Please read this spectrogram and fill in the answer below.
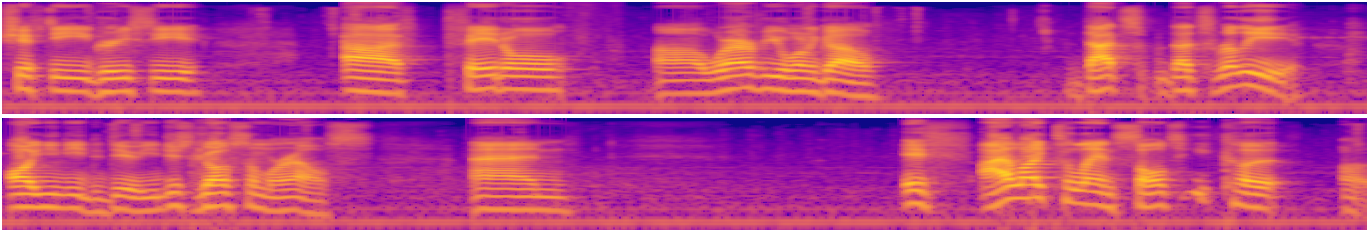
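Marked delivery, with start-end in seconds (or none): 9.2-13.7 voice breaking, cracking mid-word. Speaker explaining a choice to listeners, voice cracking. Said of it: "sorry for the voice crack".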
